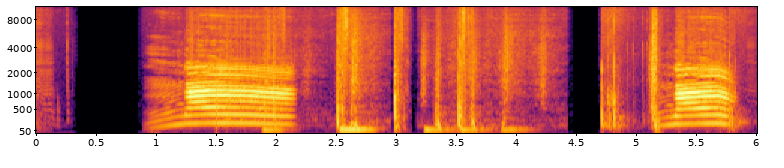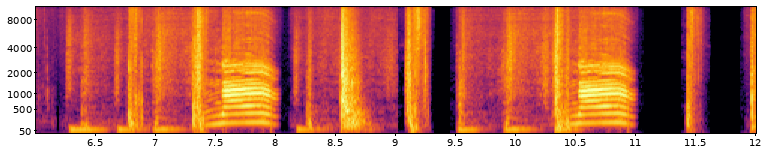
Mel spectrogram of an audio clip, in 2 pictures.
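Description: A buffalo bellows with long, low moans.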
